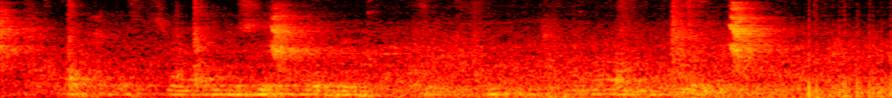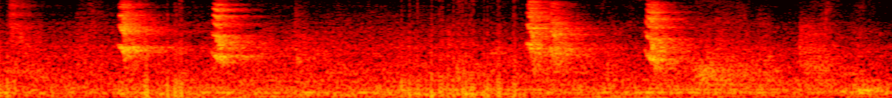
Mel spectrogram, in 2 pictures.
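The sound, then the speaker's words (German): Four birds flutter out of a transport cage into an aviary at the Zolli zoo's bird house: a series of brief, irregular bursts of flapping and rustling, with a few sharp squeaks over a steady low background rumble. “macht den Transportkäfig auf und die vier Vögel flattern raus.”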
